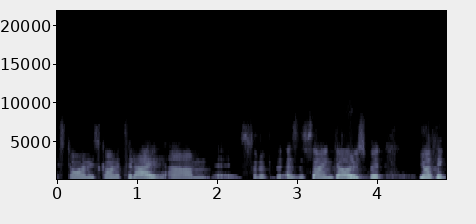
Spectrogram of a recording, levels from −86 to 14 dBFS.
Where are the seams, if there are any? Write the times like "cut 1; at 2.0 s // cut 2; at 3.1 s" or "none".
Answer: cut 1; at 2.7 s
